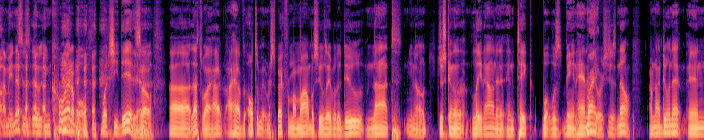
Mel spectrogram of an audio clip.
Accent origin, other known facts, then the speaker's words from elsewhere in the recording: Milwaukee, Wisconsin, United States; I grew up in Milwaukee.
